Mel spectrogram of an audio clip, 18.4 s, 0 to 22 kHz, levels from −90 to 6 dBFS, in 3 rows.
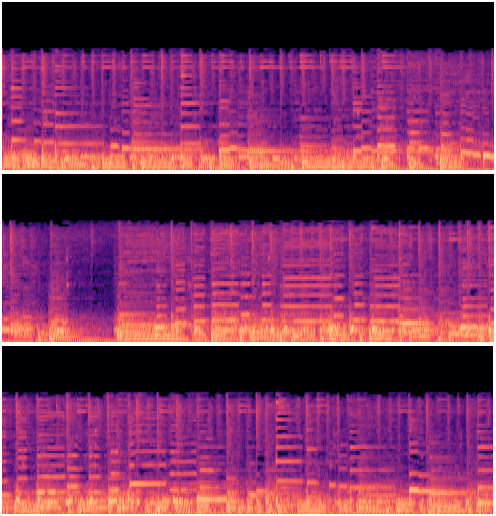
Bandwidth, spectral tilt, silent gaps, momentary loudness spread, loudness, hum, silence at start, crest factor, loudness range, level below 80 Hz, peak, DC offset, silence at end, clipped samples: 8 kHz; -6.5 dB/octave; none; 4 LU; -16 LUFS; none; 0 s; 14 dB; 3 LU; -22 dBFS; 0 dBFS; 4%; 0 s; under 0.1%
